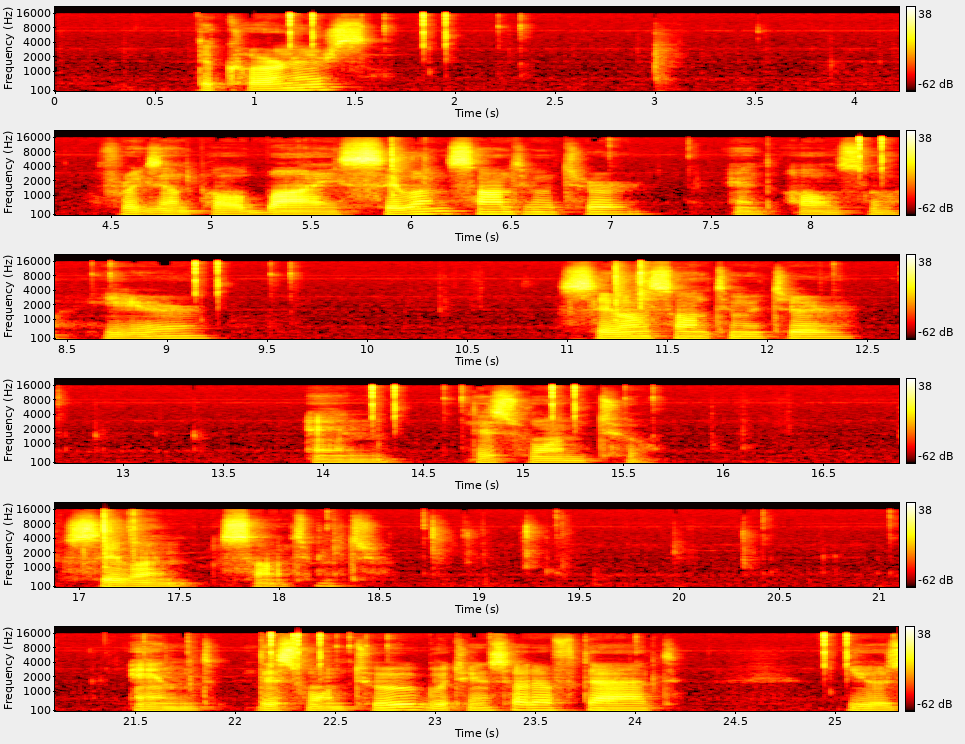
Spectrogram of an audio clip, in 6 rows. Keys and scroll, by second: 5.5 Return, 10.8 Return, 16.7 Return, 18.5 Escape.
